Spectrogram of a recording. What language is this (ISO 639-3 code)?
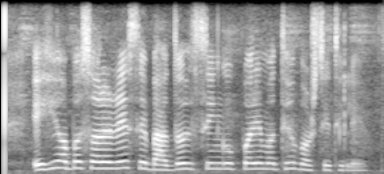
ori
